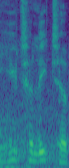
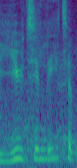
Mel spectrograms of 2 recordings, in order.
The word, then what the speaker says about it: Utilita: I say utilita. Okay. Like utilities.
